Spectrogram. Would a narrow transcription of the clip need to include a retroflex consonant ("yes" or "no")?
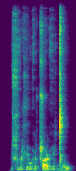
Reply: yes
